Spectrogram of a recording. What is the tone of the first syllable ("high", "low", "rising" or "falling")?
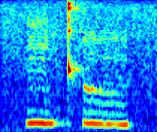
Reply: low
